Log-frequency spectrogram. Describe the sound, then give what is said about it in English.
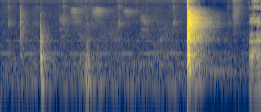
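Knife cutting food into fourths, a few faint, sharp knocks spaced irregularly, the loudest and crispest coming near the end. “action that you hear going, and I'm cutting these in, in fourths, basically.”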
